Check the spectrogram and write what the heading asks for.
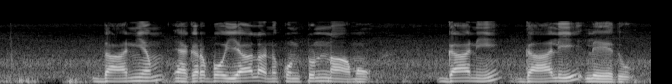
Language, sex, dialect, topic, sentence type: Telugu, male, Utterandhra, agriculture, statement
